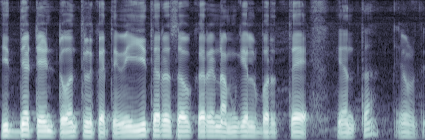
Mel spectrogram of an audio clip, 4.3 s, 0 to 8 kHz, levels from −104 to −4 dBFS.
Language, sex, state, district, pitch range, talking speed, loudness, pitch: Kannada, male, Karnataka, Chamarajanagar, 95-105 Hz, 155 wpm, -16 LUFS, 100 Hz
